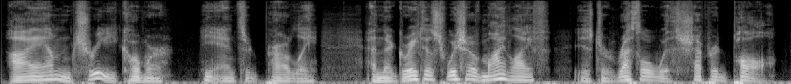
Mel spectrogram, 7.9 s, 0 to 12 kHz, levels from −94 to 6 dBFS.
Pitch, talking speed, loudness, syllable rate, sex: 100 Hz, 150 wpm, -20 LUFS, 4.0 syllables/s, male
